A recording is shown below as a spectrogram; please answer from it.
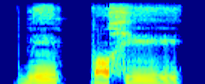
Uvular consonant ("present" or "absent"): absent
